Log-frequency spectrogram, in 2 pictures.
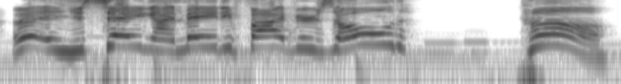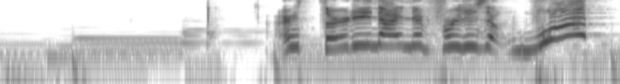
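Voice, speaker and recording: A young woman streaming as a VTuber, chatting casually while she draws and reacts to chat with animated, mock-outraged restarts. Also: extremely high pitch, a little slow, soft background music.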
